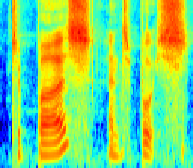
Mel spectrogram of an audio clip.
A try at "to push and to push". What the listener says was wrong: No, these are the same sound. To push and to put.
